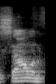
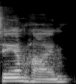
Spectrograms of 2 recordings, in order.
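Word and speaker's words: Samhain: all going all the way back to the sound Festival it's not pronounced samheim vessel by the way folks in case you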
